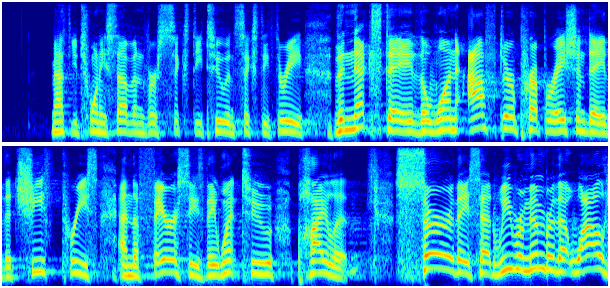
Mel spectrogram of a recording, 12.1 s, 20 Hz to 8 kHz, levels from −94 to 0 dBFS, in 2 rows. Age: 30-49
